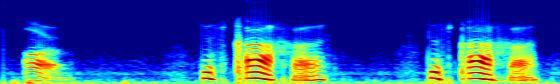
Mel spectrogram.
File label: "arm", Twana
